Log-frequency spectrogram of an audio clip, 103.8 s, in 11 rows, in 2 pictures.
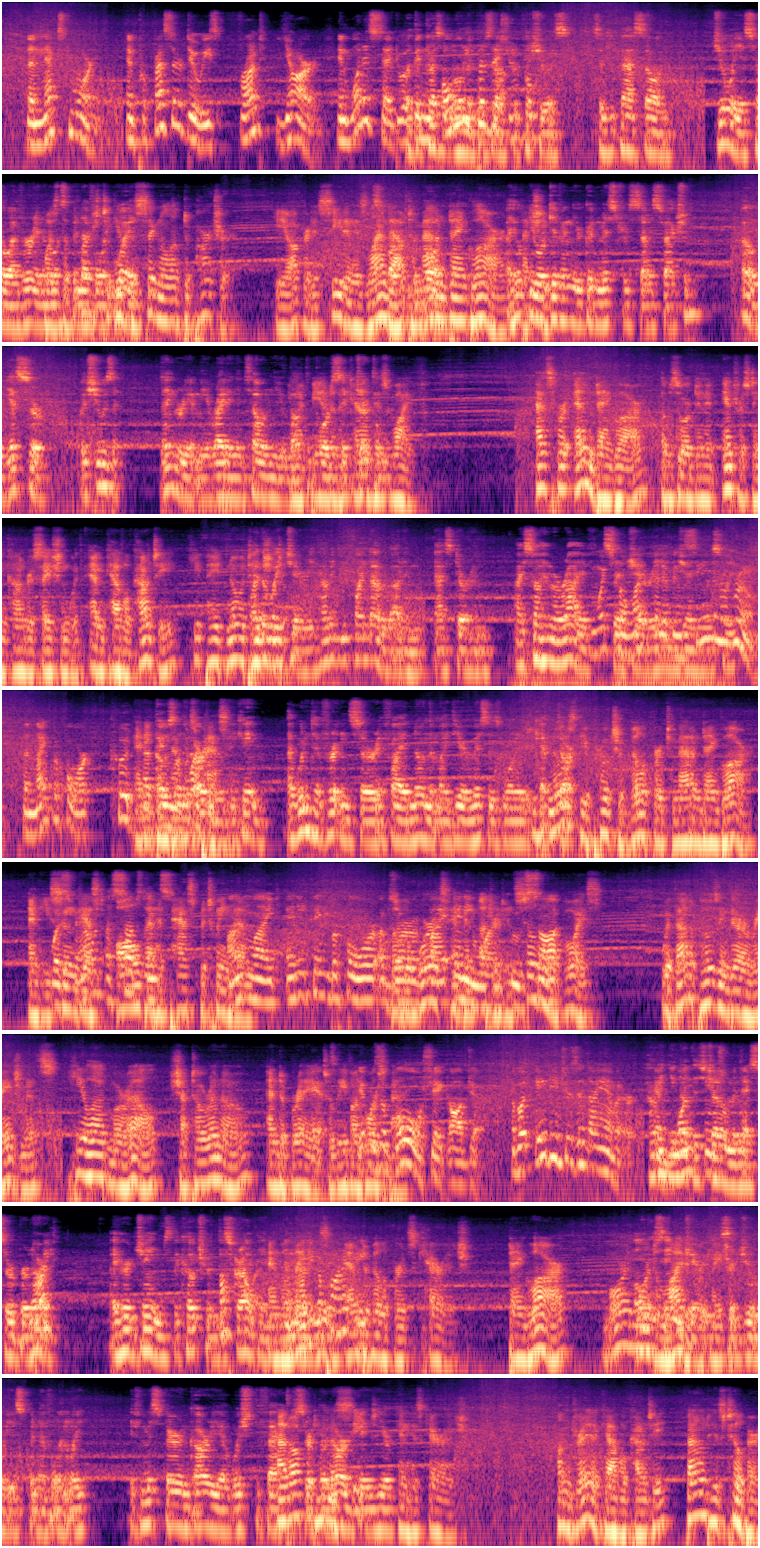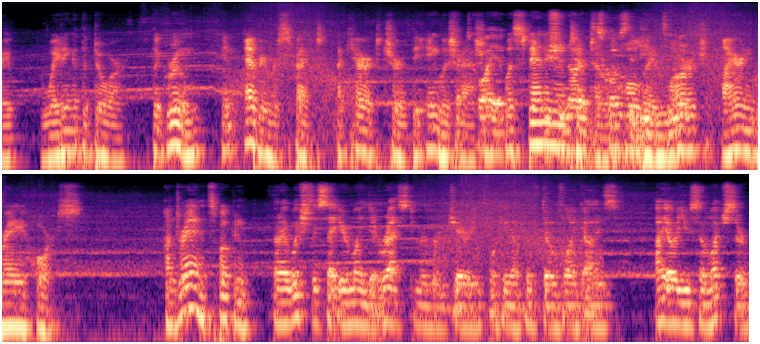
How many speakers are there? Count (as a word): three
